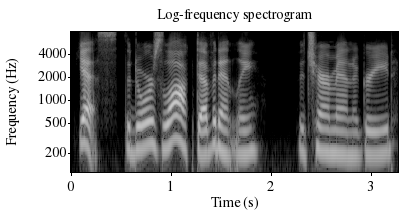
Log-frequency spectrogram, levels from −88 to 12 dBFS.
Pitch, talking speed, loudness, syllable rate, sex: 220 Hz, 145 wpm, -19 LUFS, 5.2 syllables/s, female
